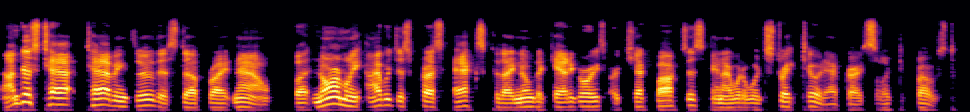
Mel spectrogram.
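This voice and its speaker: A man giving a casual, step-by-step software tutorial, informally narrating what he does as he goes. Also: medium pitch, expressive, normal speed, vocal fry, few pauses, dry recording, low-quality recording. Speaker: tutorial host.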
